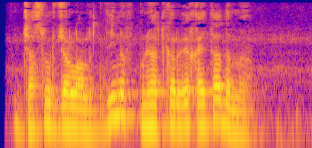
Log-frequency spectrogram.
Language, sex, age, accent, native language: Uzbek, male, 25-34, Toshkent shahri, Uzbek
